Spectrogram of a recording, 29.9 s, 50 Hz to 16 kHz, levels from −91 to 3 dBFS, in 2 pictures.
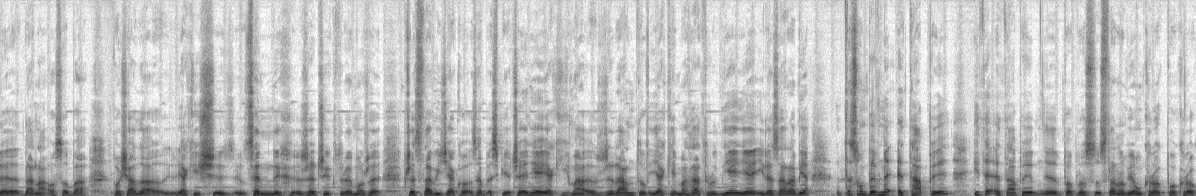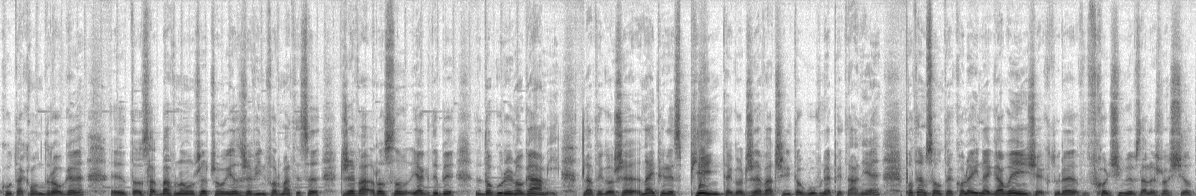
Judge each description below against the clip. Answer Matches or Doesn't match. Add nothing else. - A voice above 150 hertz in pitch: Doesn't match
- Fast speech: Doesn't match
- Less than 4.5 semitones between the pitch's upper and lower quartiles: Matches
